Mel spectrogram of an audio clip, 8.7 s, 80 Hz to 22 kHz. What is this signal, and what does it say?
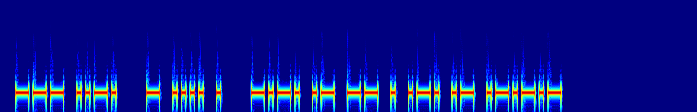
Morse code, heard as a keyed tone, about 22 wpm, 700 Hz. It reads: OF THE CAMERA.
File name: practice / 22wpm / Sentences with 3-Word Phrases - 22wpm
